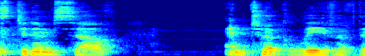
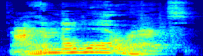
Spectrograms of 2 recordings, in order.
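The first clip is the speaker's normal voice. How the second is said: Lorax voice; 9 semitones higher than usual. A narrator's reading. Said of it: "he coughed as he whiffed".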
